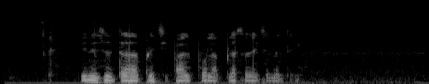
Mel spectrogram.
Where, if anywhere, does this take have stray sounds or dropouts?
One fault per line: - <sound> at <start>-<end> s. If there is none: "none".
none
